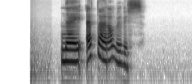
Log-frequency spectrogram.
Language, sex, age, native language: Icelandic, female, 50-59, Icelandic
